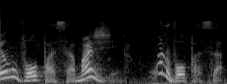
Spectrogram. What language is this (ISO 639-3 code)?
por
